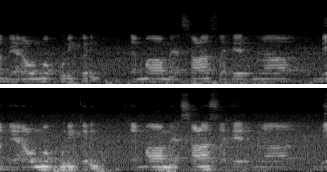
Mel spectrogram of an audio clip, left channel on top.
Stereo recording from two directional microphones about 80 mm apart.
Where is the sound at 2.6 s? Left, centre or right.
Left.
